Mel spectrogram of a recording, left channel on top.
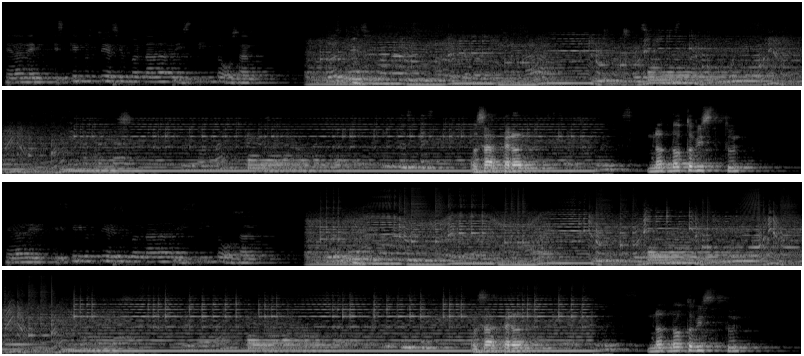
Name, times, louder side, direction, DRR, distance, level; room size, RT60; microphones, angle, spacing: voice 1, 0.0-2.5 3.1-5.5 5.9-8.3 8.6-9.3 9.8-11.4 12.0-14.3, right 1 dB, 50° left, 2 dB, 7.9 m, -39 dB
sound 1, 3.0-13.9, right 2 dB, 70° right, 3.9 m, -34 dB
voice 2, 8.8-9.3 12.7-13.3 14.5-15.4, left 1 dB, 75° left, 6 dB, 1.8 m, -26 dB
25.0 x 21.5 x 5.8 m, 0.87 s
head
